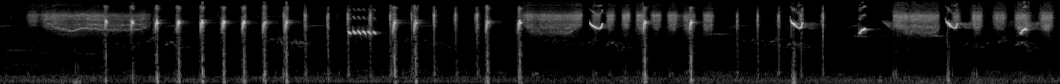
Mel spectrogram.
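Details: Kolibri ninja, the olive-backed sunbird, in full 'tembakan' song: a long run of rapid, sharp high ticks, hissing bursts and slurred high whistles between them.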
